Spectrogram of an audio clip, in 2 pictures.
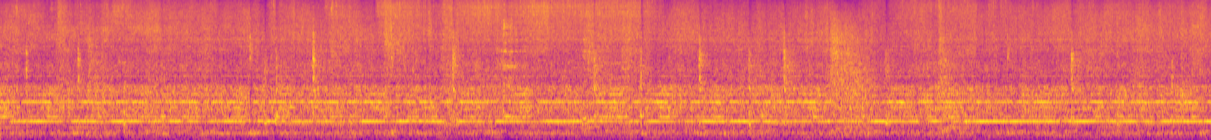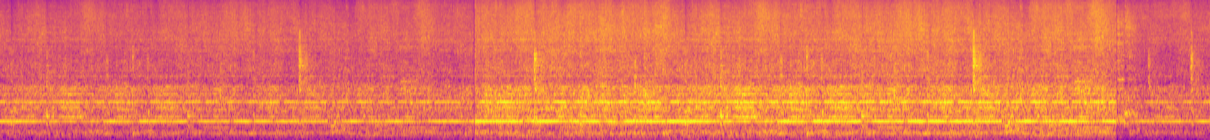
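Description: A dough mixer hums steadily with a whirring motor.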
